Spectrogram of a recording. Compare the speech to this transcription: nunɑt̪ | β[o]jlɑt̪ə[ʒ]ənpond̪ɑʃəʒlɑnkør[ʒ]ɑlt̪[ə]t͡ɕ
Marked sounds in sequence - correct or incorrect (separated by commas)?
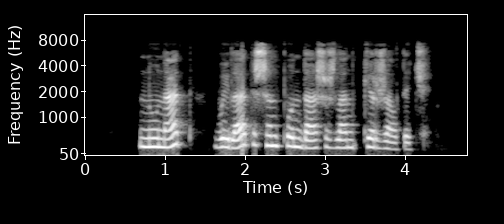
incorrect, incorrect, correct, correct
